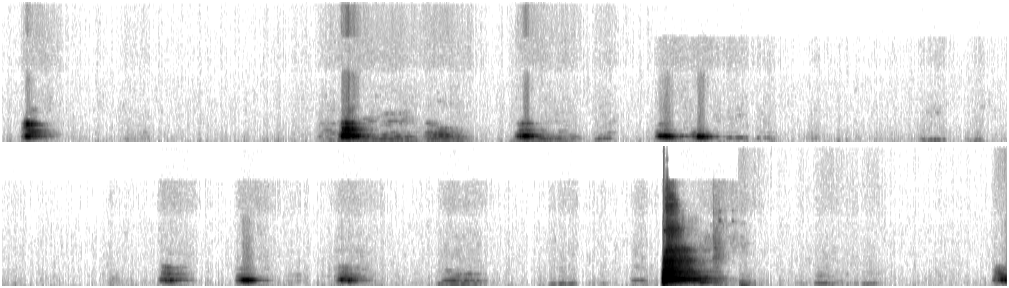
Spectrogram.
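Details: Four-week-old Cavalier King Charles Spaniel puppies in a home puppy pen, meeting older dogs and trying puppy mash: short, thin, high whimpering yips scattered across the stretch, with one louder sharp bark near the end.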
